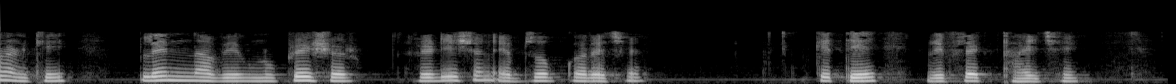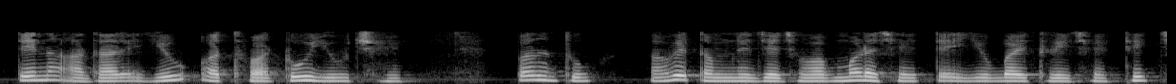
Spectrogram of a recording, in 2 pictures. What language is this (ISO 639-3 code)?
guj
